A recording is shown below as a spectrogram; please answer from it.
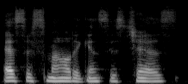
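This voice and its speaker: Low dark-voiced woman narrator. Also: flat delivery, no echo, studio quality. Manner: soft, measured storytelling. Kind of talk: scripted audio drama narration.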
